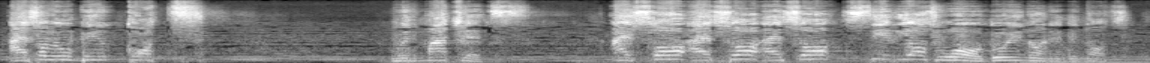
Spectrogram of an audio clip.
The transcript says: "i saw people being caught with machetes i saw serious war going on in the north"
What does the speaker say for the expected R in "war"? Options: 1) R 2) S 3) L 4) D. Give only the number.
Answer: 3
